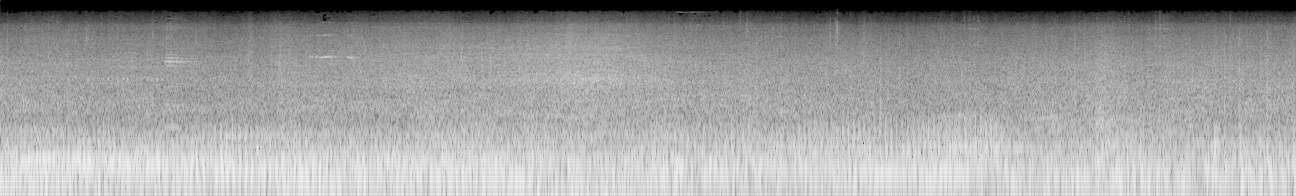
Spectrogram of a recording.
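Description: Street traffic: a motor vehicle's engine running close by, with a low, fluttering rumble over a steady hiss.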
